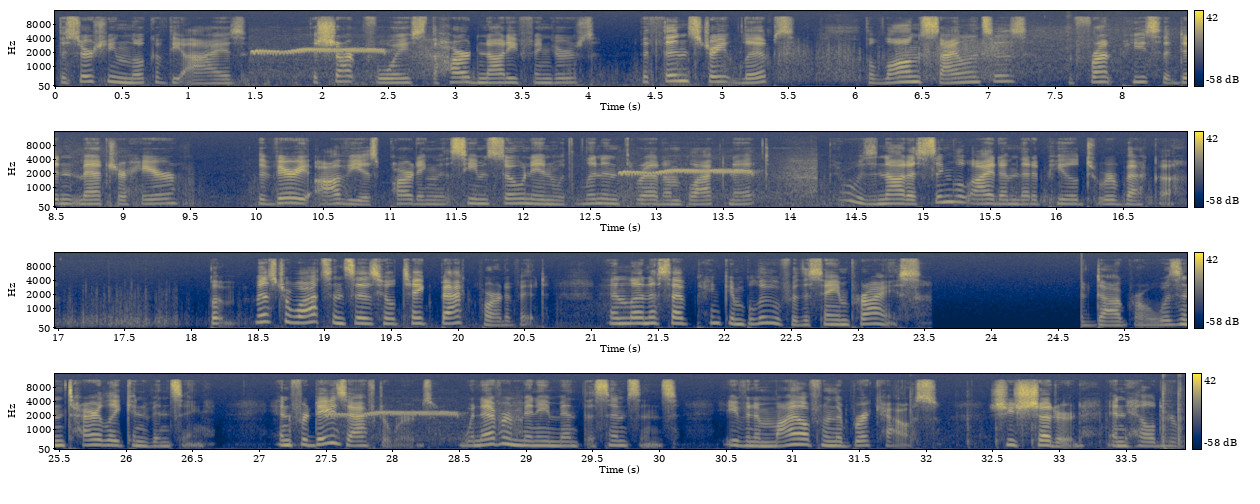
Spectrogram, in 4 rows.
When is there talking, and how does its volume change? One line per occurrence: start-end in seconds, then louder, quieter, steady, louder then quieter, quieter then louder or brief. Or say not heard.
0.0-16.9 steady
18.1-23.6 steady
24.6-33.9 steady.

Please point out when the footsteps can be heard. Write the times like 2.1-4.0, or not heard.
not heard.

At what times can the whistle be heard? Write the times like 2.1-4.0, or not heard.
1.4-3.0, 12.7-14.2, 27.4-29.0.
